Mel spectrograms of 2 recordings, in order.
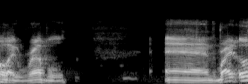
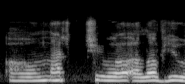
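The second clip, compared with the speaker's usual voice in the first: imitating the girl; 8 semitones higher than usual. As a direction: coo it like the girl, pitched up. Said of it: "she's like".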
